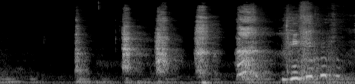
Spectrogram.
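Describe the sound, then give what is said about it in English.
A voice imitates the sharp, startled inhaled gasps of the jerk when falling asleep: about six quick, breathy intakes in an uneven run, fairly loud, with no words spoken. “Yeah, you're more of an inhale and less of an exhale scream.”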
